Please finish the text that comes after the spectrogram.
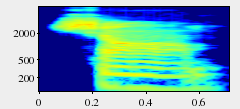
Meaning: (noun) evening; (proper noun) 1. Syria (a country in West Asia in the Middle East) 2. an epithet of Krishna 3. a male given name, Sham, from Sanskrit; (noun) ferrule (of a stick, etc.), metal end
- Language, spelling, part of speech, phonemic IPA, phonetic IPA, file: Hindi, शाम, noun / proper noun, /ʃɑːm/, [ʃä̃ːm], Hi-शाम.wav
